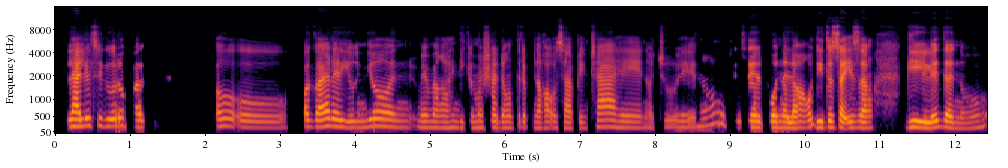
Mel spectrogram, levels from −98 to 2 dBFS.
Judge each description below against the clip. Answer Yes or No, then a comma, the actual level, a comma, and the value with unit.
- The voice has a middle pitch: Yes, medium, 175 Hz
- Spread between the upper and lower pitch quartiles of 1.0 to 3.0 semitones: Yes, narrow, 2.5 semitones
